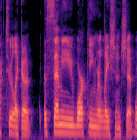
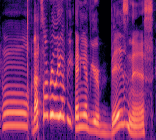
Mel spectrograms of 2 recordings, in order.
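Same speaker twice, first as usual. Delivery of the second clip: much higher, louder sassy brush-off; sassy retort; 11 semitones higher, 5 dB louder than usual. Retold or imitated. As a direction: toss it off with a high cheeky lilt. Mike sassing Harvey.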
